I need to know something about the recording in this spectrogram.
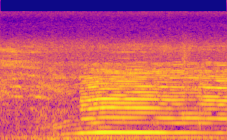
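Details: Cattle for sale at the Jonggol animal market give one loud, drawn-out moo that rises at the start and then holds steady and rich for nearly two seconds, over a low crowd murmur.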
